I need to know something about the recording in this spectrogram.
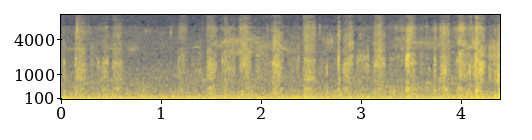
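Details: Golden Retriever breathing hard in rapid, even pants, soft airy bursts following one another closely, against a steady low hum in the background.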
